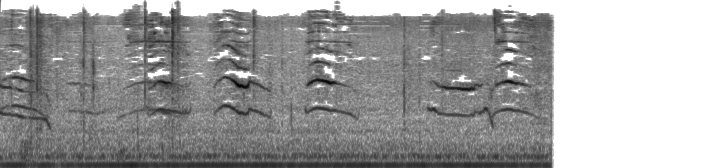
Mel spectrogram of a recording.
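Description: A litter of kittens mewing over and over, short high calls overlapping one or two a second, over a steady low rumble. The sound cuts off suddenly about five and a half seconds in.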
